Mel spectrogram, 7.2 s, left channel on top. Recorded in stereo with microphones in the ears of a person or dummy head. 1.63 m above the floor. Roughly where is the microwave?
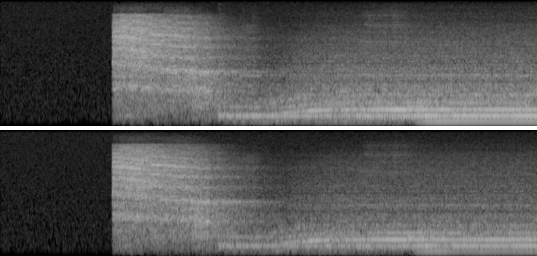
Left.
